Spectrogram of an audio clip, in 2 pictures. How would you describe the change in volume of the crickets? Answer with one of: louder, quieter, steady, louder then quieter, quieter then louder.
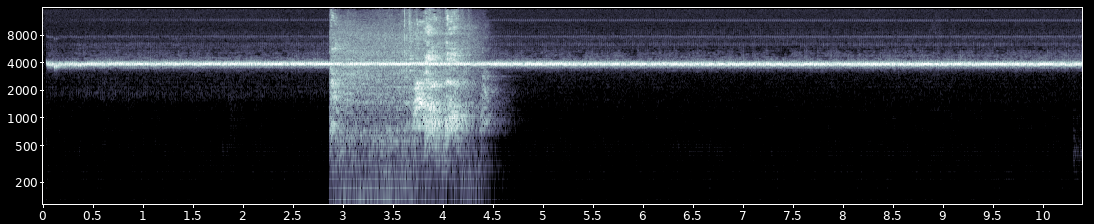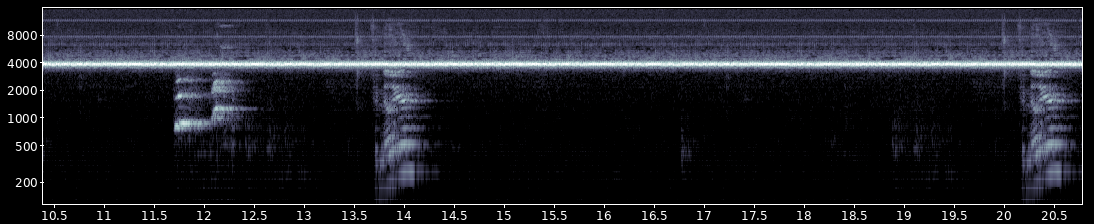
steady.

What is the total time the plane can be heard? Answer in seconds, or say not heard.
not heard.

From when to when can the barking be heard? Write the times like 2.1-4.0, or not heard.
2.9-4.5, 11.7-12.3.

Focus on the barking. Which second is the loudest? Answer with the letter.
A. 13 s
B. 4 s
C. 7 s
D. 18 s
B.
